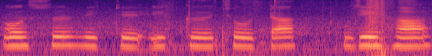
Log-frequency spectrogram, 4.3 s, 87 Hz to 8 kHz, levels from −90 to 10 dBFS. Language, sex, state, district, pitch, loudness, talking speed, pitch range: Punjabi, female, Punjab, Kapurthala, 195 Hz, -17 LUFS, 70 wpm, 195-200 Hz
